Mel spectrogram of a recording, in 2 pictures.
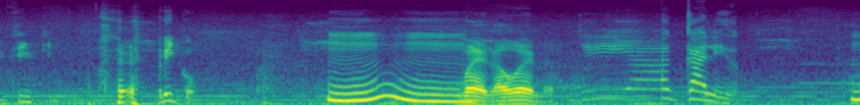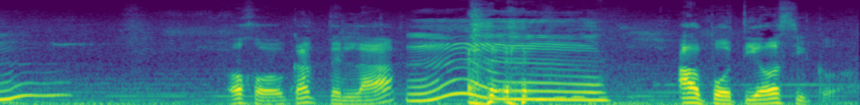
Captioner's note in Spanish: risas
